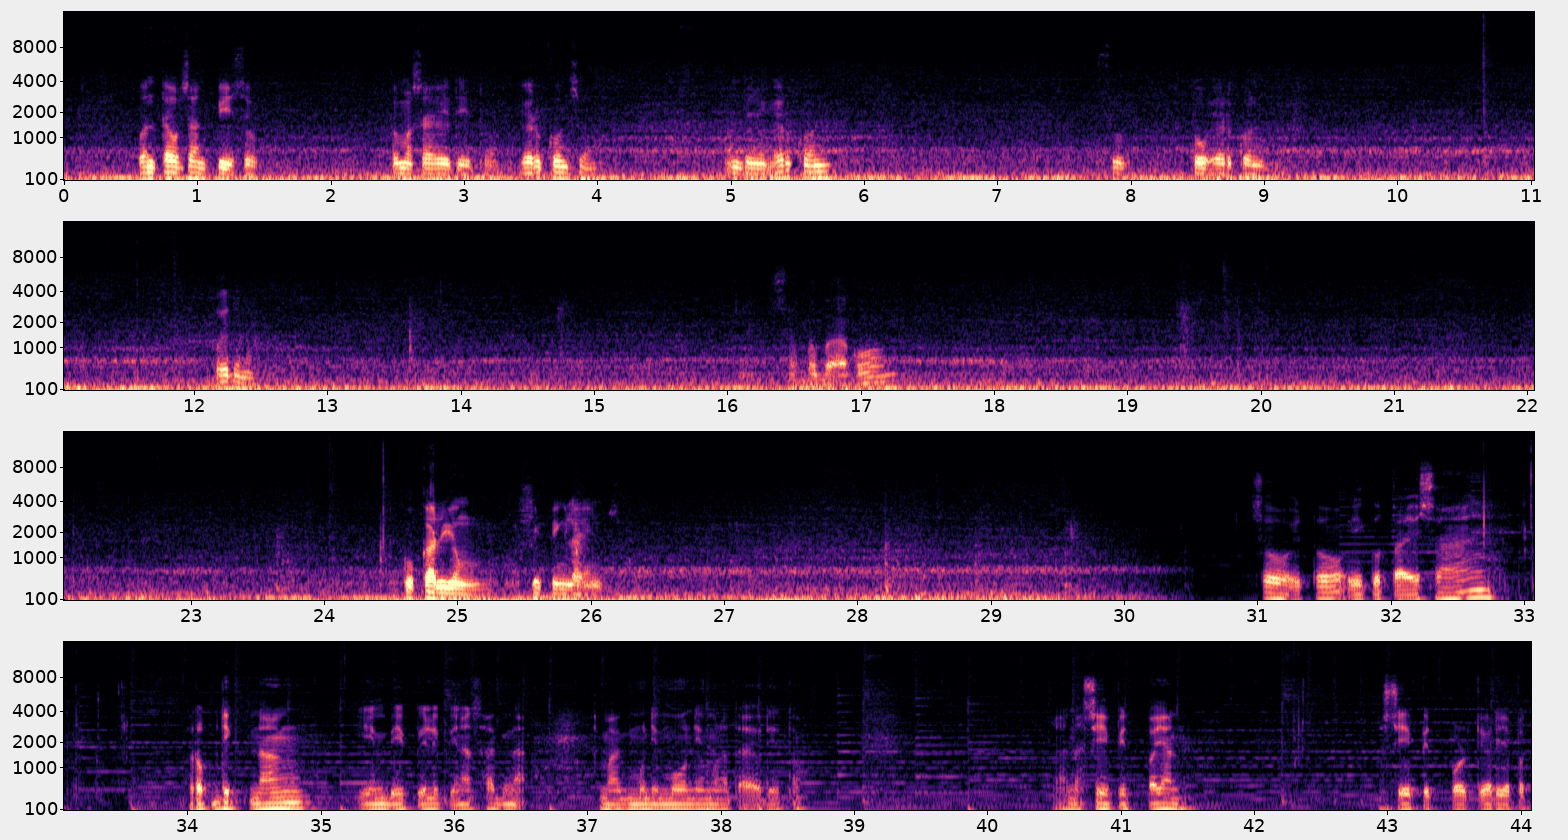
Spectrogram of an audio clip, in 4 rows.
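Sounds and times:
engine rumble: 0:00.0 - 0:30.5
low machinery hum: 0:00.0 - 0:30.6
faint steady whine: 0:00.0 - 0:30.7.

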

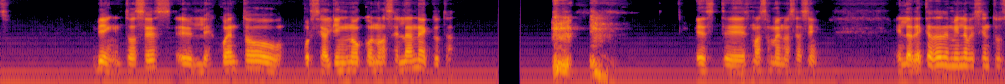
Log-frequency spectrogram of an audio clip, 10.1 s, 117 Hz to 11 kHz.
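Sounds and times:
man coughing: 0:05.5 - 0:06.3.

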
